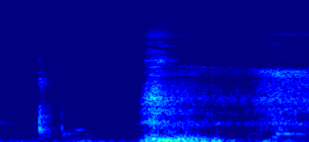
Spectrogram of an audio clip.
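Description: A man sighs, one breathy exhale about a second in that lasts just under a second.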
